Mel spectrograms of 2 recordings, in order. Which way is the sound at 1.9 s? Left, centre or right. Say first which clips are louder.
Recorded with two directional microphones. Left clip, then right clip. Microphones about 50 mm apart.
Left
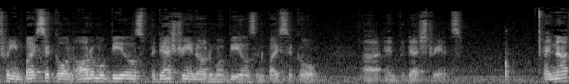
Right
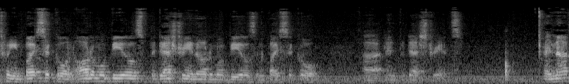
Left 3 dB; centre.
